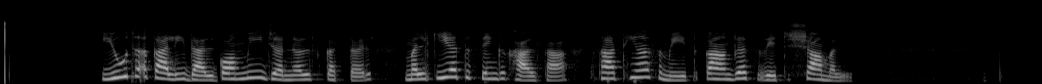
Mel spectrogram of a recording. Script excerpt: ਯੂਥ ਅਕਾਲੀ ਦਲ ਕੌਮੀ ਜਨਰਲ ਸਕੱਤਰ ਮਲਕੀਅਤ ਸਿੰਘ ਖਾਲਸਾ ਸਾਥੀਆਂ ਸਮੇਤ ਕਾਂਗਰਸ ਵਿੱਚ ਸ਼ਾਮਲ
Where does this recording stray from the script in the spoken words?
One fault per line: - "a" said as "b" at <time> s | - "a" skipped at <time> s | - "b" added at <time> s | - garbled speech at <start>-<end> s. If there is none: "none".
none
